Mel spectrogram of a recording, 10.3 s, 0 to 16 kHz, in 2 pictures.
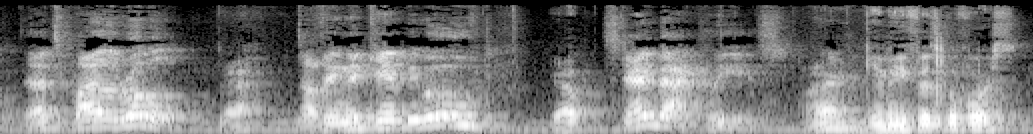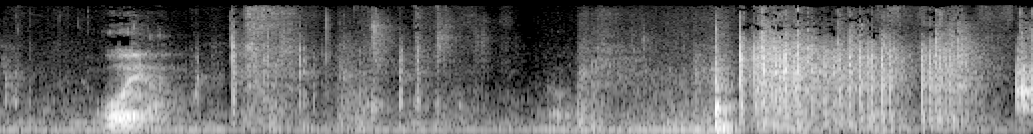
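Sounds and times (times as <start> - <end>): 
faint steady hum: 0.0 - 10.3
speech: 0.1 - 6.1
dice clattering across a hard tabletop: 8.7 - 10.3.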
